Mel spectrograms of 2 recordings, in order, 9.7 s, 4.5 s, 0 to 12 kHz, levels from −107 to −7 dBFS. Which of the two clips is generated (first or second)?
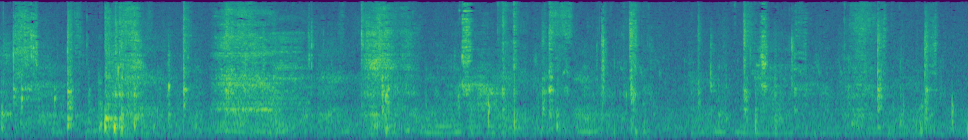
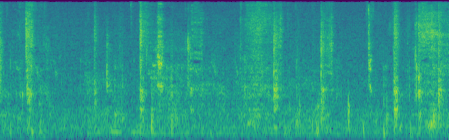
second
